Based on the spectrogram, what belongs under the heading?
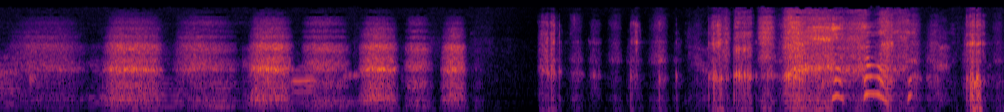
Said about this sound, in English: It's very close to my face. I can hear myself breathing.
